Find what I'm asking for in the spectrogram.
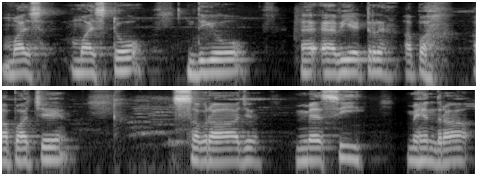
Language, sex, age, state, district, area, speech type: Punjabi, male, 60+, Punjab, Ludhiana, urban, spontaneous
